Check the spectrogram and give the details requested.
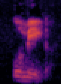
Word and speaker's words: omega: This symbol is pronounced as omega.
